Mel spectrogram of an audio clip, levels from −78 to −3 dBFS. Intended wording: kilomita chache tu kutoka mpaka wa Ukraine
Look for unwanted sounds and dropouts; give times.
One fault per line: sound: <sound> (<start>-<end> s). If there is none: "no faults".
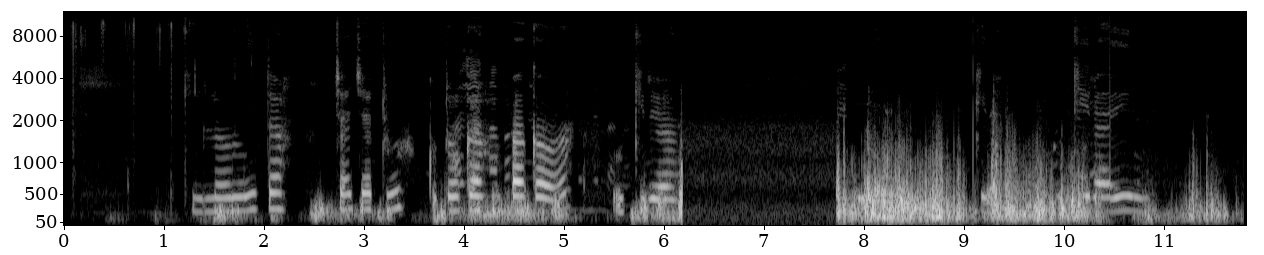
no faults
